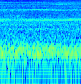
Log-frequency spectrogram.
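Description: A household vacuum cleaner runs steadily at close range, a continuous loud whine and roar with no pauses or voices.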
